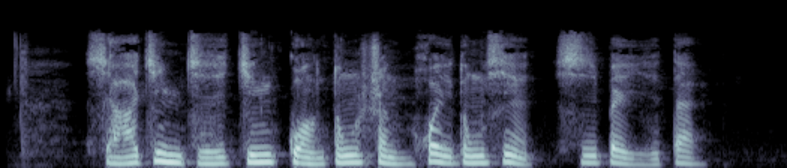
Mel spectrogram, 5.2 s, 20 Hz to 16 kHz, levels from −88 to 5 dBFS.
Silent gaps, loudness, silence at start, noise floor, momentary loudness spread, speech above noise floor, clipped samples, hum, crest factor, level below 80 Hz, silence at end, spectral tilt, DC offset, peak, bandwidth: none; -18 LUFS; 0.6 s; -73 dBFS; 10 LU; 56 dB; under 0.1%; none; 18 dB; -54 dBFS; 0.55 s; -6.5 dB/octave; under 0.1%; 0 dBFS; 7.8 kHz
